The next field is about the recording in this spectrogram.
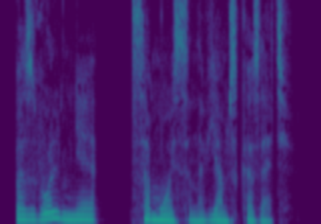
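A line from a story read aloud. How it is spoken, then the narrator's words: Soft repetition. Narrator (Russian): мягко повторила царица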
